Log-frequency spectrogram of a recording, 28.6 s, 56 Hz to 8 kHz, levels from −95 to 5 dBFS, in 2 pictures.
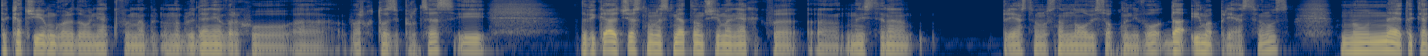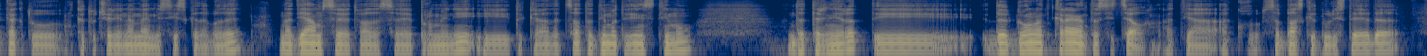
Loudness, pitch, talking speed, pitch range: -35 LUFS, 85 Hz, 150 wpm, 75-90 Hz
